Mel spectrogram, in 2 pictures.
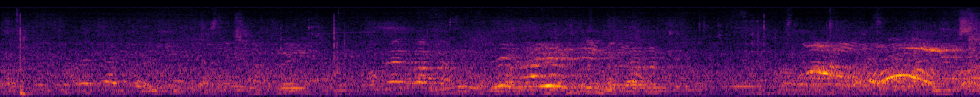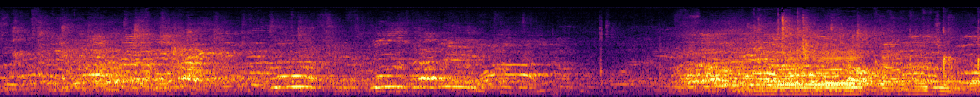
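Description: Young men shout to each other across an open football pitch outdoors.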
